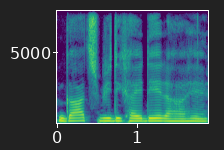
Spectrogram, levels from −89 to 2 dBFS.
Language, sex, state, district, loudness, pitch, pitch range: Hindi, female, Arunachal Pradesh, Longding, -12 LUFS, 185 Hz, 175-190 Hz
